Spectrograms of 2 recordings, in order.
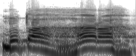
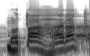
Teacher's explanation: اب دیکھیے یہاں پر ہم نے جو وقف کیا ہے گول تا پر کیا ہے. گول تا پر جب وقف کرتے ہیں تو گول تا کو ہا بنا دیتے ہیں. میں نے کیا پڑھا ہے, مطہرہ, مطہرت نہیں پڑھا ہے نا, اس چیز کا دھیان رکھیے.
